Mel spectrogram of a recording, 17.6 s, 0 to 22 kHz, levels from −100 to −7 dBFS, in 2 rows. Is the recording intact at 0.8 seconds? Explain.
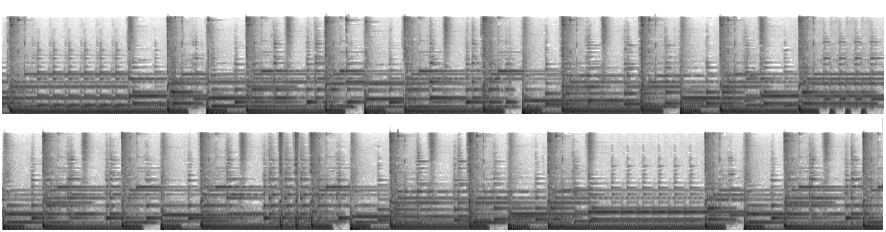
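No. Repeated frames run from 0.47 to 1.26 s: one 157 ms block of compressed audio is decoded again five more times, so the sound stutters and the clip gains about 0.78 s.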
